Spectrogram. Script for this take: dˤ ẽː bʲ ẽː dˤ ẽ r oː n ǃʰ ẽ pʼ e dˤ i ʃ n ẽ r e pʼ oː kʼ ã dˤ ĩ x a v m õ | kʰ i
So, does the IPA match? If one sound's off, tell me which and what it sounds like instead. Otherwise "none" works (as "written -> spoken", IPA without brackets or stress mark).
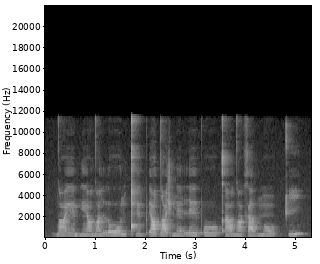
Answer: none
